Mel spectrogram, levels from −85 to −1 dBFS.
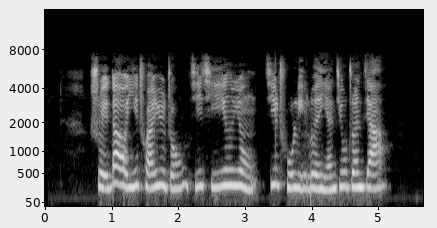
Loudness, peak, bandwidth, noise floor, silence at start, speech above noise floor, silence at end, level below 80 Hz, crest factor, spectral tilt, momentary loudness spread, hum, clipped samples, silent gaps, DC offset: -18 LUFS; -2 dBFS; 7.4 kHz; -53 dBFS; 0.7 s; 36 dB; 0.55 s; -58 dBFS; 18 dB; -3.5 dB/octave; 8 LU; none; under 0.1%; none; under 0.1%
